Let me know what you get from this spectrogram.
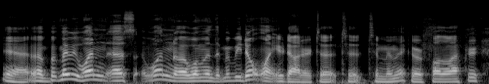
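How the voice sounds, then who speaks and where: Casual male podcast host with some creak. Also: on the high side. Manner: halting, rambling, filler-heavy delivery.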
